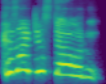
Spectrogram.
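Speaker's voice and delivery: sudden high burst of excitement; excited outburst. Real, not acted. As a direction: blurt it out, really worked up. Excited outburst about fic ratings.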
